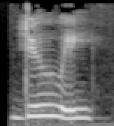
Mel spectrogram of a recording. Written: dooie

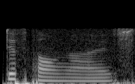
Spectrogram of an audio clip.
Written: diphthongize

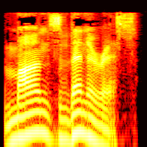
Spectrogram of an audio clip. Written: mons veneris

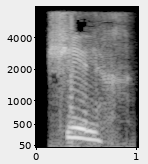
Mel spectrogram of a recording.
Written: shilh

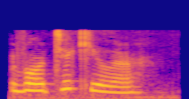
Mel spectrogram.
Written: vorticular

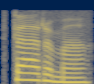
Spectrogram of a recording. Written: Fatimah

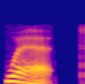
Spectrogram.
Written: whet

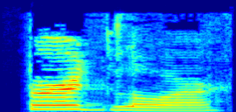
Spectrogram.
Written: birdlore

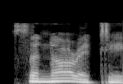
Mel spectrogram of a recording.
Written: sonority

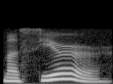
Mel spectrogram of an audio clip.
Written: Monsieur

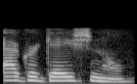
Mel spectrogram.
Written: aggregational

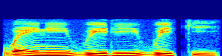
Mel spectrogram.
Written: veni, vidi, vici

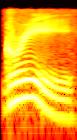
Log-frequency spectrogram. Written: gree

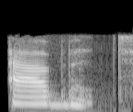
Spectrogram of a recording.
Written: abbot

